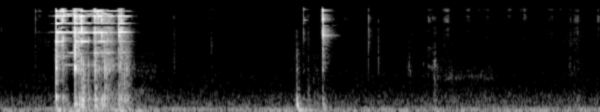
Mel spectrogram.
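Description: Metal lockpicking tools clinking: a jangle lasting under a second about half a second in, then two light clicks around three seconds in.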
